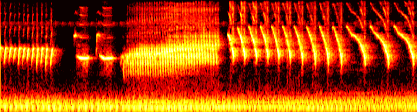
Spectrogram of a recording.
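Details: Canary tutor song for young birds learning to sing, a long continuous chirping style: a steady whistled tone and short notes lead into a buzzy rolling phrase, then a fast series of descending sweeping chirps, with a faint low hum beneath.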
